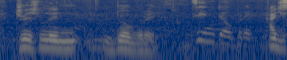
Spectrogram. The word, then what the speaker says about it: Dzień dobry: So I'm going to say to you, drizzling dobra. There we go. What? Sizzling dobra? That's my pronunciation for good morning in Polish. Dzień dobry. Dzień dobry.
